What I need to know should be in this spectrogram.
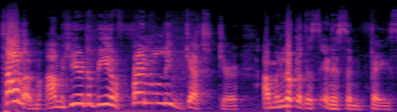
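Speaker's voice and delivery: playful, pouty, sing-song little imp voice. Narrating a fantasy scene, the speaker voices an imp leaning on another character's shoulder, playful and pouty. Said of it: "He gives you like a little pouty, playful face".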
